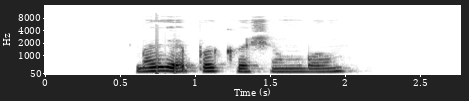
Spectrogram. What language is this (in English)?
Bamun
